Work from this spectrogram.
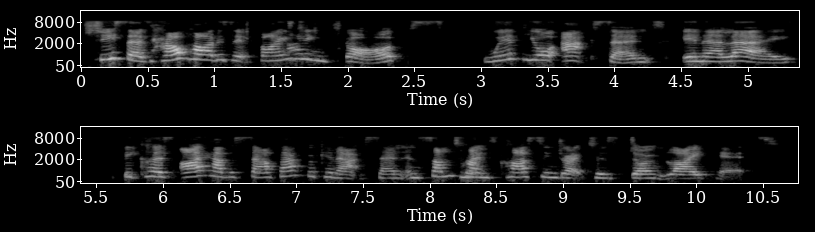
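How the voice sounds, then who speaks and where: A woman's voice: high-pitched, expressive, measured pace, pushed and bright, low-quality recording. A woman hosting a live online interview, effusive and encouraging, often turning to address viewers. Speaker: host.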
